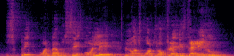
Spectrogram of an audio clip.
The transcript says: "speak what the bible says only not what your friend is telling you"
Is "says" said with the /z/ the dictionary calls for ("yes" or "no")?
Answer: no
